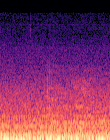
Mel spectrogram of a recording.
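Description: Steady low background hum, with no speech.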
